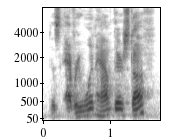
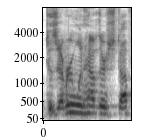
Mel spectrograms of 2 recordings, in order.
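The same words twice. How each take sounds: First: It is said in a calm, normal voice. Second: It is yelled loudly and excitedly.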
